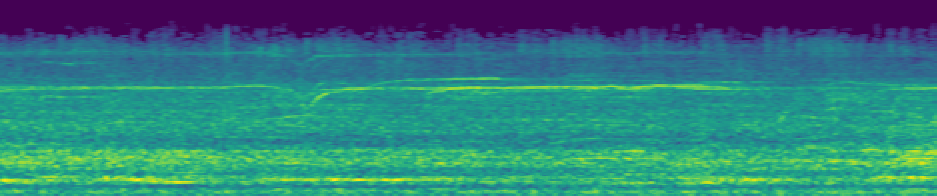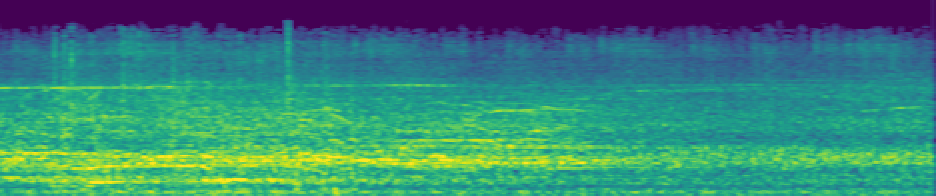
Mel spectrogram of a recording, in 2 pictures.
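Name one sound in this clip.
A large stadium crowd cheers and roars steadily, swelling louder for a few seconds.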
